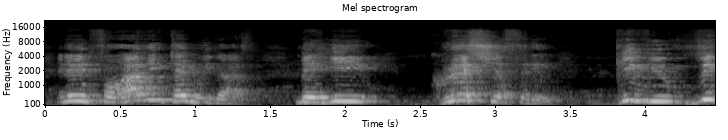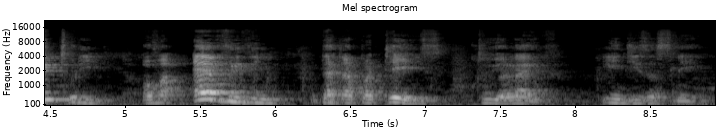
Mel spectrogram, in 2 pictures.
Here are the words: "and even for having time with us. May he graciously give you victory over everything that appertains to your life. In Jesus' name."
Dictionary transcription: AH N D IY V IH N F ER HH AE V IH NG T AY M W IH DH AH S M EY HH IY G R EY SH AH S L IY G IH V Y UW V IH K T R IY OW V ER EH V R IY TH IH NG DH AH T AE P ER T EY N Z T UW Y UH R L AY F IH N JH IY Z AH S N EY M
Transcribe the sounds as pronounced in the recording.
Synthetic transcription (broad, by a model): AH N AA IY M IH N F ER HH AE V IH NG T AY M W IH DH AH S M EY HH IY G R EY SH AH S L IY G IH V Y UW V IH K T R IY OW V ER EH V R IY TH IH NG DH AH T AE P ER T EY N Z T UW Y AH R L AY F IH N JH IY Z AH S N EY M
